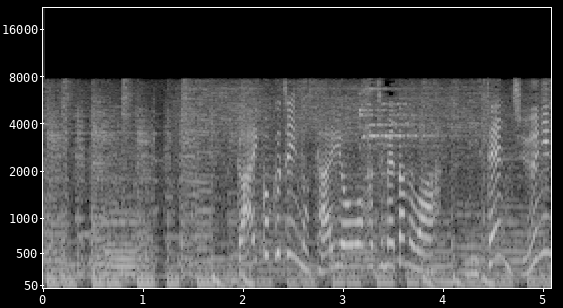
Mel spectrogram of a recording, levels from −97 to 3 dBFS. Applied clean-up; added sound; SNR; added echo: none; none; none; none.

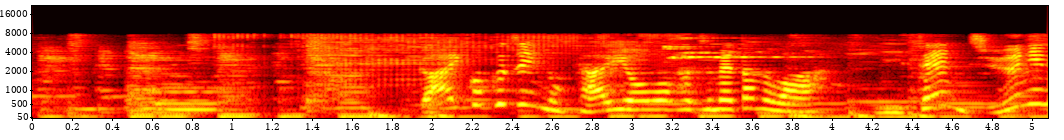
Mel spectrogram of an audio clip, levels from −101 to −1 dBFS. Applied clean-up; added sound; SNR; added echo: classical method WPE with log-MMSE.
